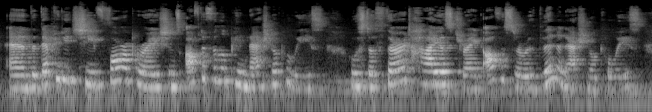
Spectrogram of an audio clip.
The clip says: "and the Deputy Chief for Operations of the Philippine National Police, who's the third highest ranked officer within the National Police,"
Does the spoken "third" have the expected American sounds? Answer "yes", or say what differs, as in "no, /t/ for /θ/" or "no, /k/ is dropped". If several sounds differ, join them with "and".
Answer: yes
